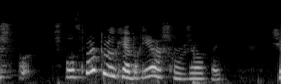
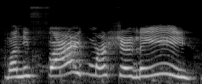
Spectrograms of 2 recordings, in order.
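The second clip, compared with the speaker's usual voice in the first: louder, slow, laughing tenderness; fond praise; 5 semitones higher, 3 dB louder, slower than usual. Real, not acted. Girl praises her horse fondly, with a laugh. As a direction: coo over the horse.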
